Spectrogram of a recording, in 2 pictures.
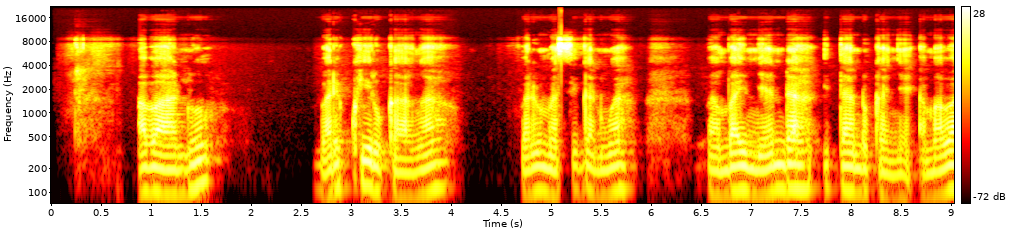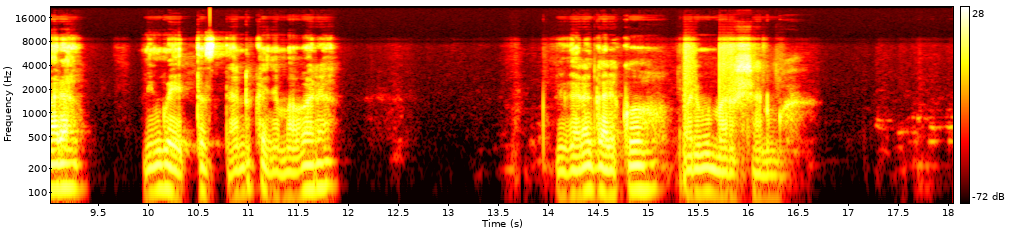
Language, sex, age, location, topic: Kinyarwanda, male, 36-49, Musanze, government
